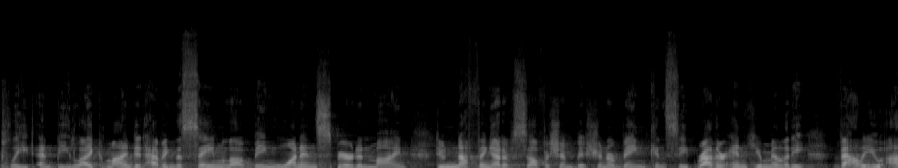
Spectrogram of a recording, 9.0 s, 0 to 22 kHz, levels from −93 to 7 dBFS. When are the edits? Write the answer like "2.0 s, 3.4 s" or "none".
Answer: none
